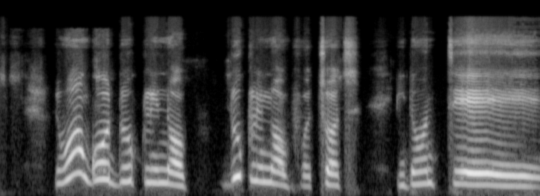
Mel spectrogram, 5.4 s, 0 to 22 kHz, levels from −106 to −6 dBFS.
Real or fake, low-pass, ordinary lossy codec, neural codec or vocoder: real; 14.4 kHz; Opus, 32 kbps; none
